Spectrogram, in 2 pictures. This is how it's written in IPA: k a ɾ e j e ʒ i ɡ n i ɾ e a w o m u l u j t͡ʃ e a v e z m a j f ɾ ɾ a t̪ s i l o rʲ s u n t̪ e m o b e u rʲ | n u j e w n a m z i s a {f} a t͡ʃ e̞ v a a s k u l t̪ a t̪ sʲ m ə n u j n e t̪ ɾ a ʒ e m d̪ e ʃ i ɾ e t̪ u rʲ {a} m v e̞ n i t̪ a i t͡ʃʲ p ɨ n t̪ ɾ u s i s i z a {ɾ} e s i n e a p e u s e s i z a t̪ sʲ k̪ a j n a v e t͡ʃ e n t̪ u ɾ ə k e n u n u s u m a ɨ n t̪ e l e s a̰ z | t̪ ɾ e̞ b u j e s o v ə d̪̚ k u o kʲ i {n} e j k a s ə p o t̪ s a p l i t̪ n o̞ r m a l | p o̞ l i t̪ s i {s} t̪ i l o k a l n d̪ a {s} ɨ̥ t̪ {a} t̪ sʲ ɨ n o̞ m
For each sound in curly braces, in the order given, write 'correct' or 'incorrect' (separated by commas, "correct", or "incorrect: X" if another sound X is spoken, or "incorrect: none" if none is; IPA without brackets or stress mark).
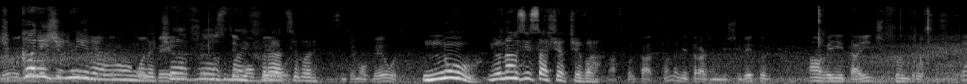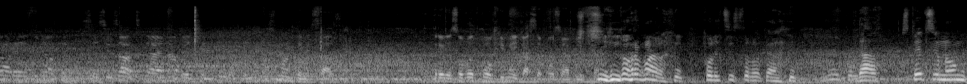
incorrect: ʃ, correct, correct, incorrect: m, correct, correct, incorrect: e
